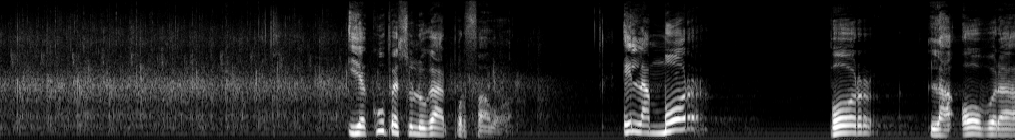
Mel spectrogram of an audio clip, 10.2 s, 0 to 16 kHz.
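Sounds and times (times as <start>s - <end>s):
audience applauding: 0.0s - 5.5s
speech: 3.5s - 5.2s, 6.2s - 7.1s, 8.3s - 10.1s.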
